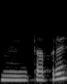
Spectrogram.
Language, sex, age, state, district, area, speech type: Odia, female, 30-45, Odisha, Kandhamal, rural, conversation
